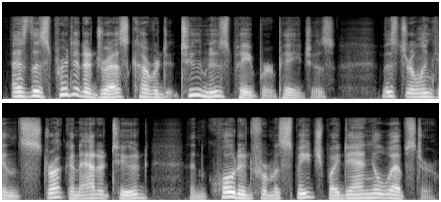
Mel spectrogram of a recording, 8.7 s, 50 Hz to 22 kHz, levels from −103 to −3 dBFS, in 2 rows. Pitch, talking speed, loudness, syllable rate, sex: 150 Hz, 145 wpm, -19 LUFS, 4.6 syllables/s, male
